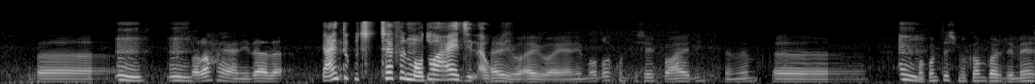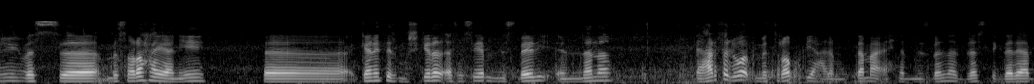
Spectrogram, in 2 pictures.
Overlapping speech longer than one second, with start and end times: none

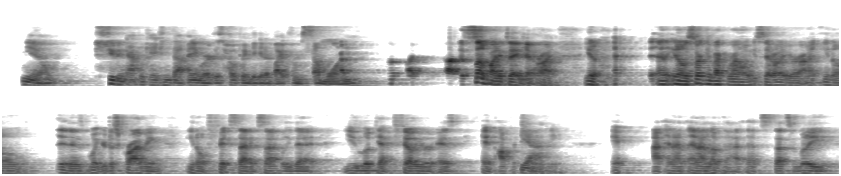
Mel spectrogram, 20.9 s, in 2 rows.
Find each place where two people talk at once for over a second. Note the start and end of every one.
none

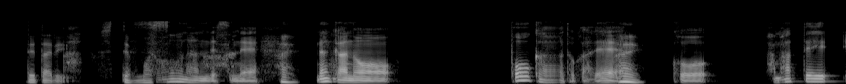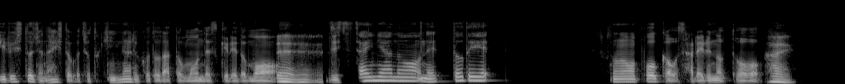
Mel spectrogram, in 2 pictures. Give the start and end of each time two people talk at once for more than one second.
none

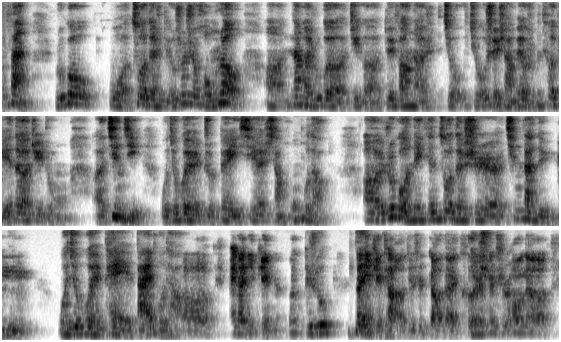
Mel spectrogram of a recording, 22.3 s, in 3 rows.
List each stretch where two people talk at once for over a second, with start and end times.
none

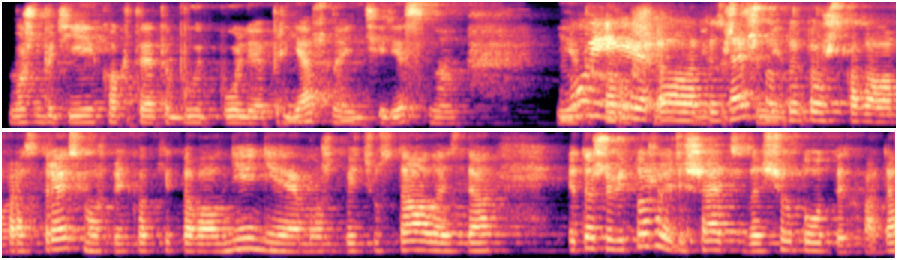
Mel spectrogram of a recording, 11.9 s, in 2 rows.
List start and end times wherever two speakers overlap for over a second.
3.7-5.3

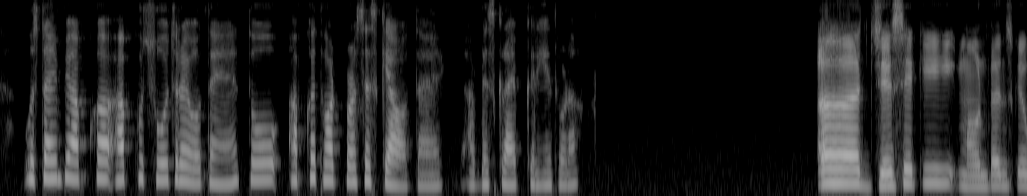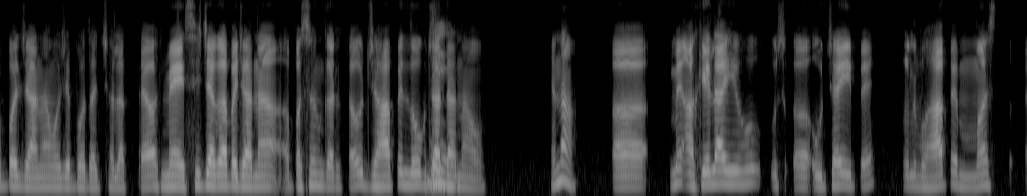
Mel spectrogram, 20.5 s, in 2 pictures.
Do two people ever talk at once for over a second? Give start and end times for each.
none

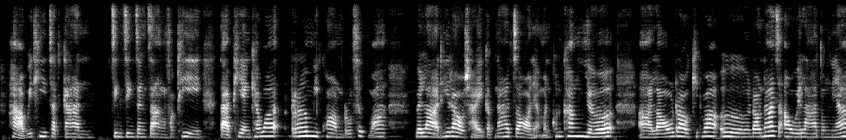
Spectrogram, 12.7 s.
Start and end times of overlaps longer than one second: none

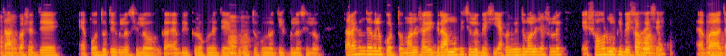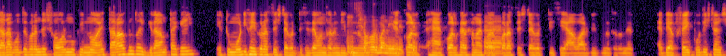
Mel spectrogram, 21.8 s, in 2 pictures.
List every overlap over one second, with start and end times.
none

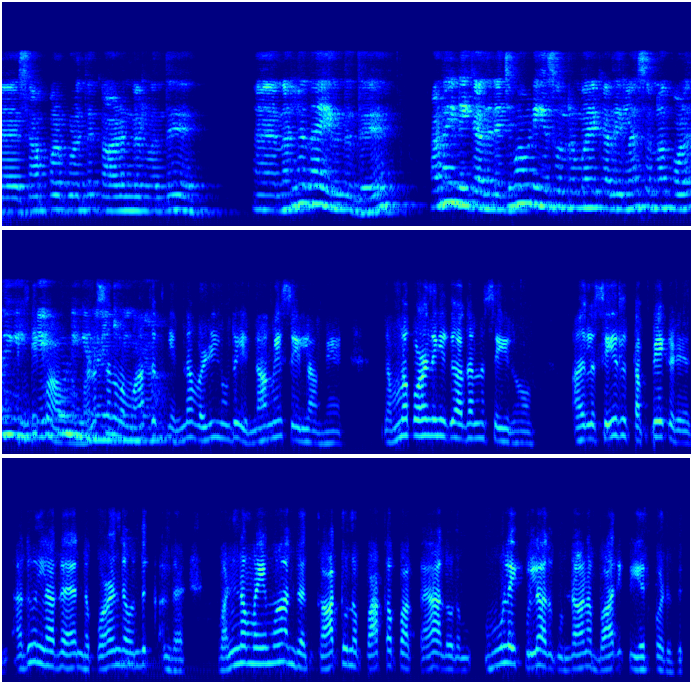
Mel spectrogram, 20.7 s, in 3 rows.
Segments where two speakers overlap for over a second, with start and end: 7.1-8.4

